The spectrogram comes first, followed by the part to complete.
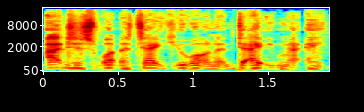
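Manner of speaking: put-on teary, dramatic voice. Imitating an actor in a romantic comedy: Terrence Howard voice. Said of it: "you always sound the same".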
